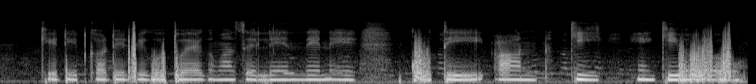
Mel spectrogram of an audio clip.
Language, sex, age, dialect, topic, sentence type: Bengali, female, 18-24, Rajbangshi, banking, question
